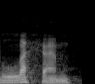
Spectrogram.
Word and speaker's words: lechem: And then lechem, the accent is right to the upper left of the lamed, so lechem.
